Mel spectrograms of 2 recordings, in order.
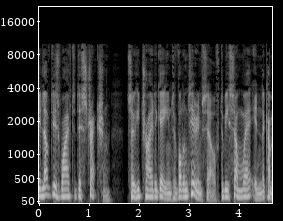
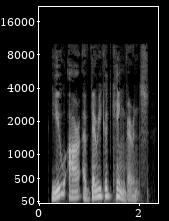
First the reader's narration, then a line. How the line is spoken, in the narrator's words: his wife said firmly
